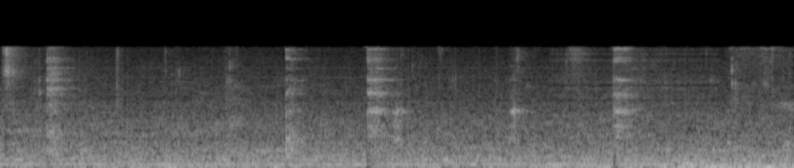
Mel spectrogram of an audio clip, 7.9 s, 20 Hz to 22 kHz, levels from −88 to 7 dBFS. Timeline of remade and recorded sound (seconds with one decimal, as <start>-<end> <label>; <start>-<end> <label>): 0.0-5.5 recorded; 5.5-7.2 remade; 7.2-7.9 recorded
